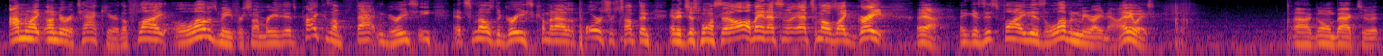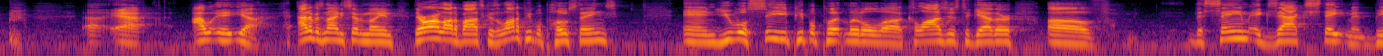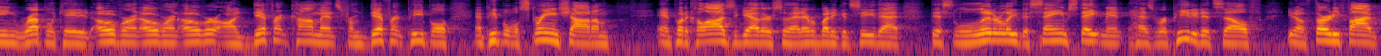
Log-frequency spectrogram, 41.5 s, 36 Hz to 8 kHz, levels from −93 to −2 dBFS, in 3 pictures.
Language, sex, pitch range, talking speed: English, male, 130-165 Hz, 195 wpm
